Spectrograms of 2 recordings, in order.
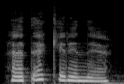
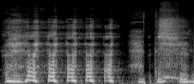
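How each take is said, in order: First: Higher, goofy put-on voice; goofy Peter. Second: Slow, higher mocking drawl; mocking goofy Peter. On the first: Podcaster imitating Peter's goofy smile, high and silly. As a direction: play it goofy and pleased. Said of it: "doing his goofy little smile". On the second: Podcaster mocking cringe Peter line, slow and higher. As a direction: drag it out in mockery. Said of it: "I hated that".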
